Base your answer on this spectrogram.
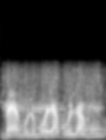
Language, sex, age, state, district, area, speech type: Hindi, male, 18-30, Uttar Pradesh, Mirzapur, urban, conversation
